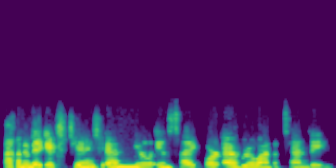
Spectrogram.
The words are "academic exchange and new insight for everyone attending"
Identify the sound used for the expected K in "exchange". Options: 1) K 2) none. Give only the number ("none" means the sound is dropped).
1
